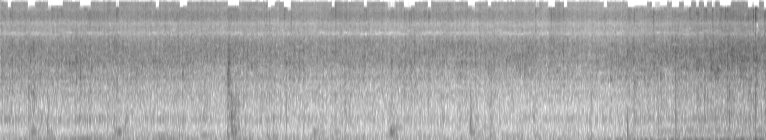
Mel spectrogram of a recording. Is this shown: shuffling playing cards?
no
